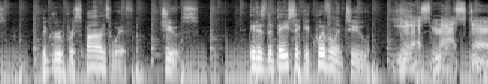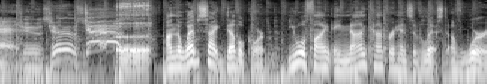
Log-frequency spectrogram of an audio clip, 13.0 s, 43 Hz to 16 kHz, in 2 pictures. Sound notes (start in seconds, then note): 4.8 creepy voice; 6.6 shouting; 7.7 belch sound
